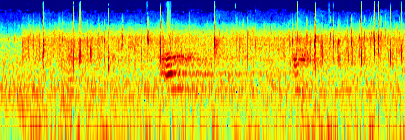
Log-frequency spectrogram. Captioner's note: fire crackling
